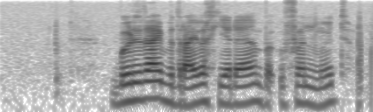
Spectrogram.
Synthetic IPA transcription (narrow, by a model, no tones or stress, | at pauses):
burdərəjbədrœjvəχɦiədəbəʔufənmut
